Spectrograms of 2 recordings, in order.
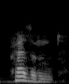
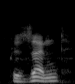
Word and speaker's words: present: particular syel for example there is stress on the first syllable in the word present when it's a noun and a stress on the second syllable in the same word present when it's a verb and number five intonation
